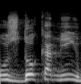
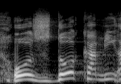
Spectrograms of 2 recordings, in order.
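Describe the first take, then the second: First: Said in the usual way. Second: "os do caminho" spoken slowly and louder, each word weighted; slow emphatic quote. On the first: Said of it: "Ah, tá lá o pessoal". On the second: Shown as a demonstration. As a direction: lay out "os do caminho" deliberately, like reading scripture. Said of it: "Como diz o capítulo quatro de Atos dos Apóstolos".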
